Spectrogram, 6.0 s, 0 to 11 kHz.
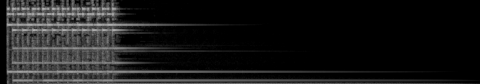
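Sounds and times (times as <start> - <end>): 
SMS ringtone: 0.1 - 2.6.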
